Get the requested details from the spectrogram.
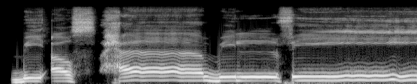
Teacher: ফি এখানে 3 আলিফ টেনে লামকে সাকিন করতে হবে, কারণ মদের হরফের বামের হরফে ওয়াকফ হইলে মধ্যে আরজি 3 আলিফ টেনিয়া পড়িতে হয়।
